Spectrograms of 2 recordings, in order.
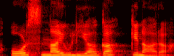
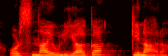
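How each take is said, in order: Both takes have the same delivery.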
